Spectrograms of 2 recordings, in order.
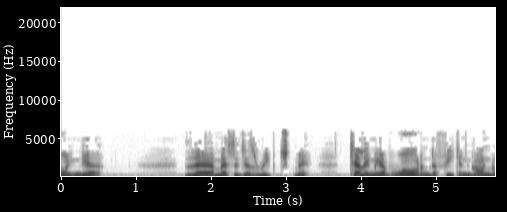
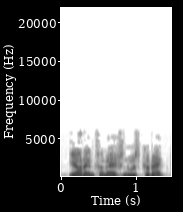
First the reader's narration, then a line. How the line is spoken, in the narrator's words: said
